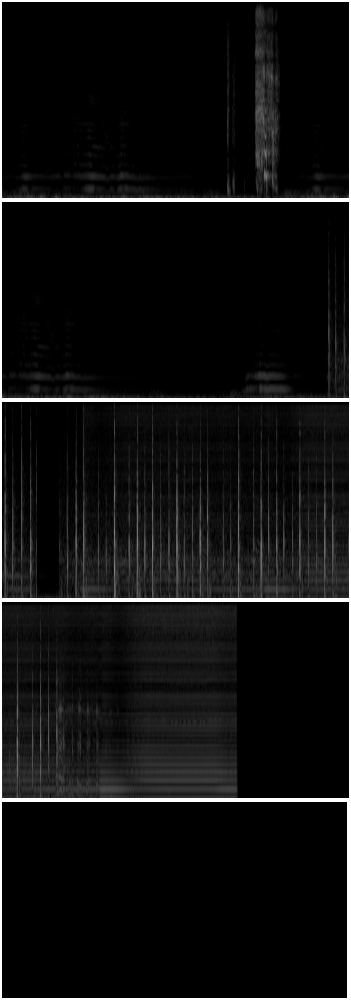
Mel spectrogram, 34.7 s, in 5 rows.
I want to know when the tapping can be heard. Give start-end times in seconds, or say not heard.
13.4-22.4.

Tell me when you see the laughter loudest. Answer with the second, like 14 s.
5 s.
